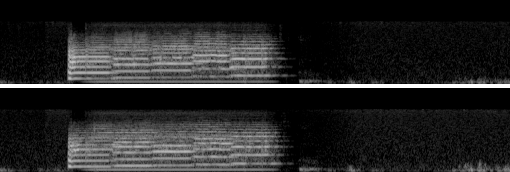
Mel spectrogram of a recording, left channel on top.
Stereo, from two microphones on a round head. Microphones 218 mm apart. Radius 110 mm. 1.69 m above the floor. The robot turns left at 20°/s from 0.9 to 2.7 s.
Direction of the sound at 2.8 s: 70° left (ahead or behind).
